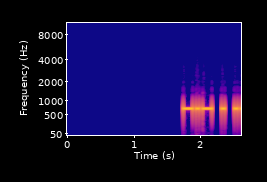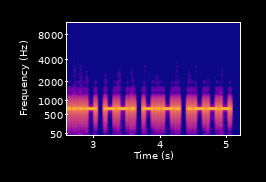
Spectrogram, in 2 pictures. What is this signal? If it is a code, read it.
Morse code, heard as a keyed tone, about 25 wpm, 700 Hz. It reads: KE4GCJ
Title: USA Call Signs - 6 Characters - Repeated 3x - 25wpm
